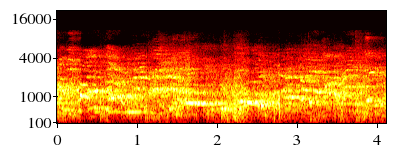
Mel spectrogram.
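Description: Children's voices overlapping as a group of young children shout and play in a large indoor gym.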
